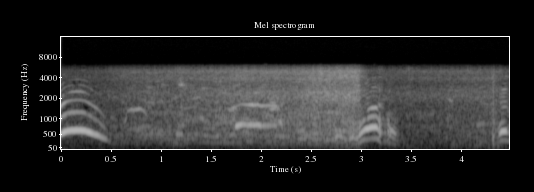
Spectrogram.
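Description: High-pitched excited cries of "whoa", each rising then falling in pitch: a loud one right at the start and another about three seconds in. Between them a rushing noise builds and cuts off suddenly, typical of wind on the microphone of a moving ride.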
